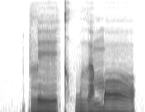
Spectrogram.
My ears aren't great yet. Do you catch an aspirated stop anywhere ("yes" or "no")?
yes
